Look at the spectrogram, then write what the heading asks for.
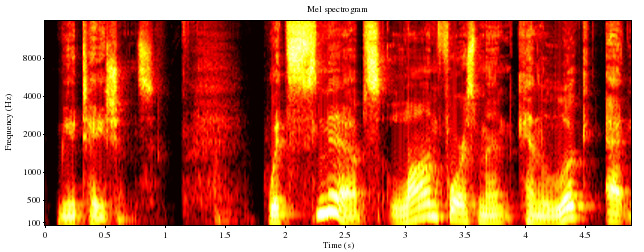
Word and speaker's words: SNPs: It looks for something completely different in the DNA called single nucleotide polymorphisms, or SNPs, and then that is pronounced SNPs.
